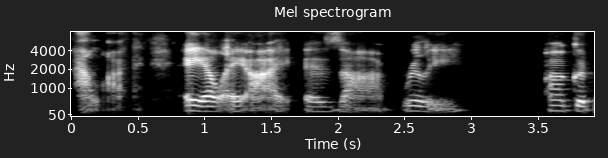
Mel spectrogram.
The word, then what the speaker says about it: Alai: And you like, again, that guy Joseph Ali, ALAI, ally is how you say it, ally.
